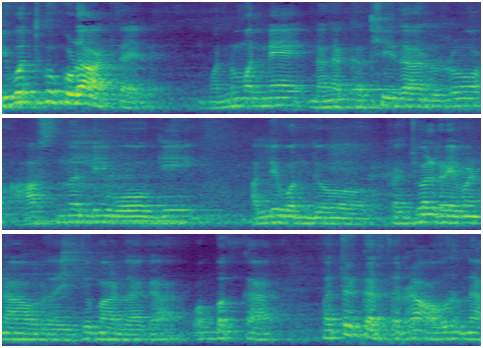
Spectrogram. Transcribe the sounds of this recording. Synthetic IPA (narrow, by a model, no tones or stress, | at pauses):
iʋɐt̪ːuɡuːkuːɽaaːɡ̚t̪aːjḭd̪e | mɐnːɐmɐnːe̞nɐnːɐkɐkʃid̪aːɾɾua̰ːsɐnɐlːiɦoːɡi | ɐlːiʋond̪ukɾɐd͡ʒuʋɐlɾeːʋɐɳːɐɐʋɾɐid̪umaːɽd̪aːɡɐ̰ɔ̰bːɐkːɐ | pɐt̪ɾikɐɾt̪ɐɾɐɐʋɾɐnːɐ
